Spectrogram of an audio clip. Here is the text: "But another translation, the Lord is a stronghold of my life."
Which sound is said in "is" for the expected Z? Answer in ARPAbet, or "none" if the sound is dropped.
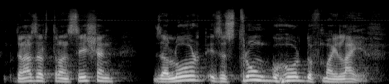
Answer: Z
